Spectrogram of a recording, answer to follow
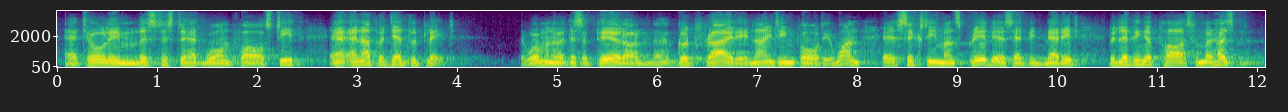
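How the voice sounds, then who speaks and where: An actor playing a measured, understated British police commander narrating a case in a 1950s radio drama. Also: male voice, mid-range voice, a little mellow, natural voice. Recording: muffled vintage radio recording.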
